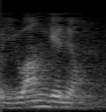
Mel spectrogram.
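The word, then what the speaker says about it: Evangelion (εὐαγγέλιον): 那个发音叫做 Evangelion，你们猜猜是什么英文字？是我们教会的英文名 Evangel。所以我们的教会的名字叫福音，我们不叫 Gospel Bible Presbyterian Church，我们叫 Evangel，或者你用希腊文来说，我们的教会叫 Evangelion Bible Presbyterian Church。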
